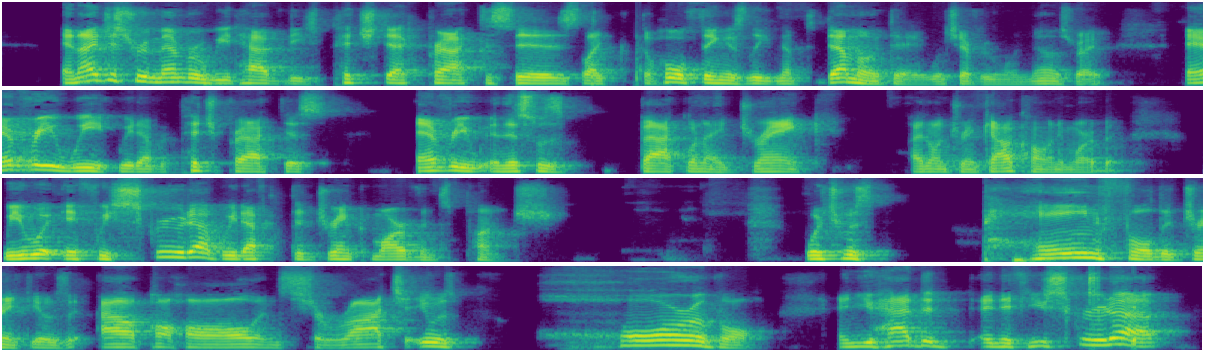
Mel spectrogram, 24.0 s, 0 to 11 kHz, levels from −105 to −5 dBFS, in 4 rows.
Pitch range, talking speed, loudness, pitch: 115-150 Hz, 195 wpm, -19 LUFS, 130 Hz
